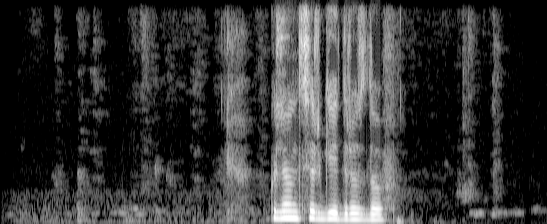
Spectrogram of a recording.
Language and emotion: Russian, neutral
